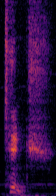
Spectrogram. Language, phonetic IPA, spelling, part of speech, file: Kabardian, [tənʃ], тынш, adjective, Tənʃ.ogg
- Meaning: easy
